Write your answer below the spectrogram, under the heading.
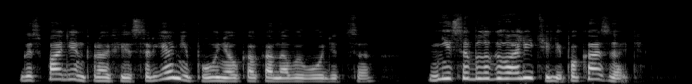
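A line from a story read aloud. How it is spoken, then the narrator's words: Innocent tone. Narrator (Russian): сказал он невинным тоном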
